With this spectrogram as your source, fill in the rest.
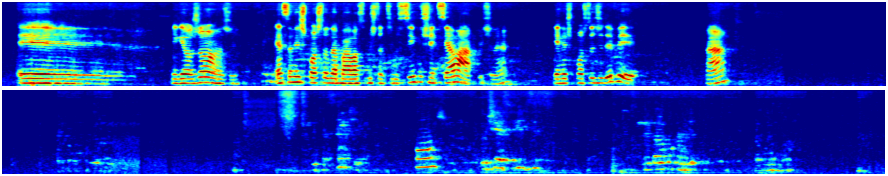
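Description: A woman speaks calmly into a microphone, heard through an online call.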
